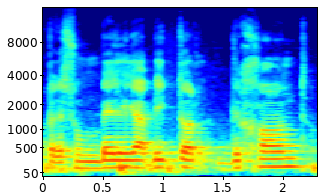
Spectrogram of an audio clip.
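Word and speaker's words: D'Hondt: the hunt o don't, porque nosotros tendemos a que cuando nos encontramos una H que abre algo es muda y pero en realidad parece que en Bélgica se pronunciaría The Hunt o algo así.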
